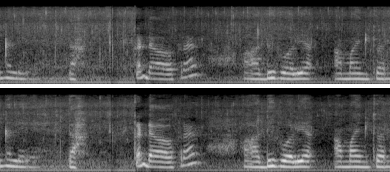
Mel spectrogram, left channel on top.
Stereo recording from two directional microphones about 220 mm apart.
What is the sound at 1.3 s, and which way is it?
A woman's voice, 25° right (ahead or behind).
